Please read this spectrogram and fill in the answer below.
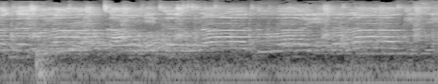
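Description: Hindi pop song playing: a woman's sung melody over a steady backing track.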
